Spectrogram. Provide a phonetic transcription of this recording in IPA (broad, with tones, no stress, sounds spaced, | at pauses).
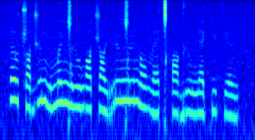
ə˥˧ u̯ ʈ͡ʂ ɒ˧˩ d͡ʒ ʉ˥ m ʉ˩˧ m ə˥ y̯ ŋ͡ǀ ʉ˧ u̯ w ɒ˧ t͡ʃ ɒ˧˩ y̯ r ʉ˥ ŋ͡ǀ ʉ˥ n ɔ˧ v ɛ˩˧ ǀʰ ɒ˧˩ ɡ ʉ˧˩ u̯ ŋ ɛ˧˩ kʲ ʉ˧ kʲ ə˧˩ y̯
